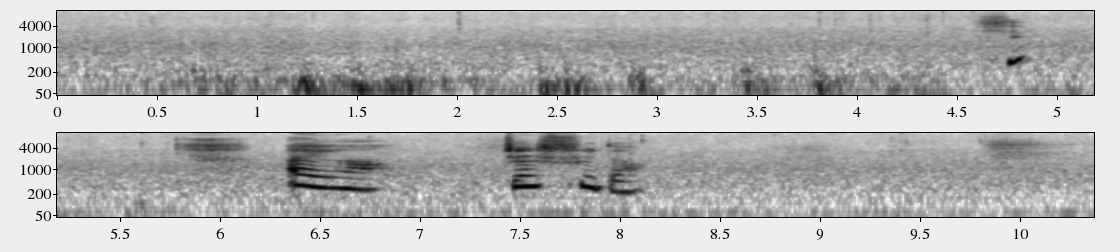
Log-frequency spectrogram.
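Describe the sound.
Steady rain hisses throughout as it starts raining on a small tent, a dense wash of drops at moderate level, while a woman briefly speaks over it in an exasperated tone, calling someone to come inside.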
